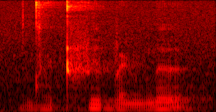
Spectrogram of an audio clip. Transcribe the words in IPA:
dʱ ʌ ʈ f ɪ b æ ɳ n̪ ə

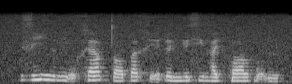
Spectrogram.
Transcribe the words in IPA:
z i ɦ ɨ ŋ o̰ x ɛ lˠ t ɔ p ɐ x ḛ ɗ ɘ nʲ ɘ sʲ ɨ ɦ a lʲ k͡p ɔ lˠ ɓ o̰ lʲ

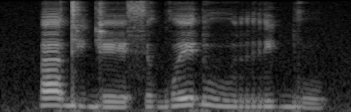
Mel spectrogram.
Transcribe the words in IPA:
a˦ d i˨ ɡ eː˨ s ɪ˨ ɡʷ eː˦ ɗ uː˨ r i˦ ɡ͡b u˨

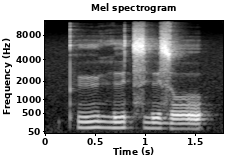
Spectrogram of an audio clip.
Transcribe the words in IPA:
pʰ ʉ ɦ ɨ t͡s ɦ ɨ z o

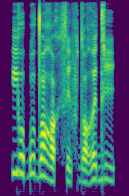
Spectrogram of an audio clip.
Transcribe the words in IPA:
j o˥˧ ɓ o˥˧ d̪ ɒ˥˧ ʁ ɒ˧˩ x s i˧˩˧ f d ɔ˧˩ ʁ i˥˧ d i˥˧

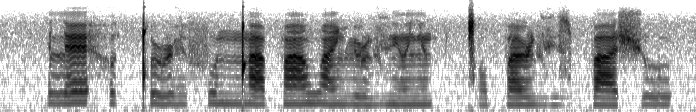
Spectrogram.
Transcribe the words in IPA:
l ɛ h ʊ ǃ u ɭ ɛ̤ f ʊ ŋ͡ǃ a p ã w ã ʎ ʊ ɭ vʲ õ lʲ õ p ɡ͡ǀ ɔ p a ɭ vʲ o̤ z p a ʃ u

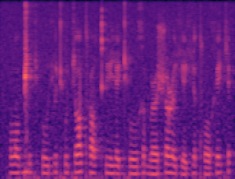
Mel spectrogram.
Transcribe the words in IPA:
lˠ u ɡ͡ǁ ɯ c ʔ u ç ɔ cʰ u c ɤ lˠ tʰ ə˞ lˠ kʰ i j e cʰ u x ə b ə˞ ʃ ɔ ɭ ɯ ç e ç ə tʰ o x e c

